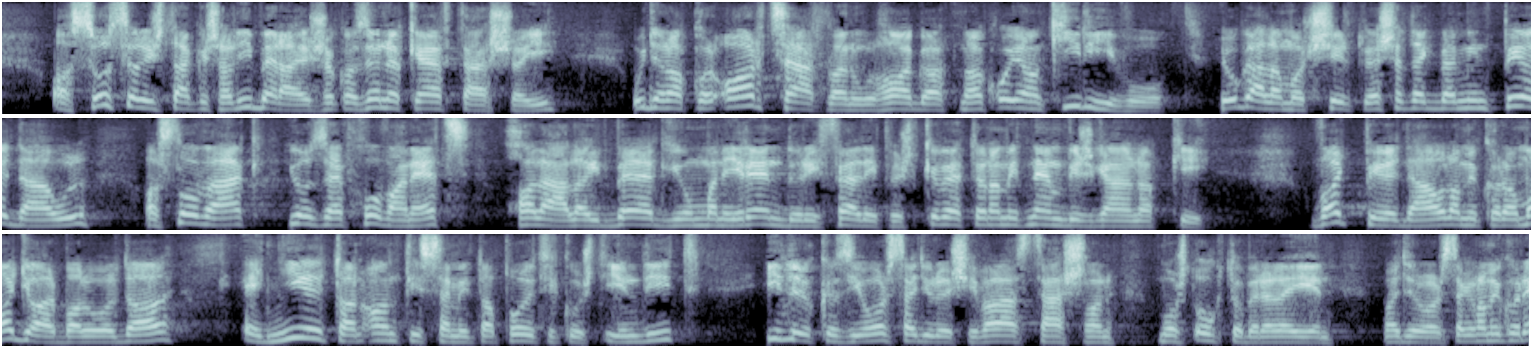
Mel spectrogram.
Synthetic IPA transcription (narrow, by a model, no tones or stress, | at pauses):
ɒso̞t̪sijɒliʃt̪aːkeːʃɒlibɛɾaːliʃo̞kɒzønø̞kɛft̪aːʃɒji | uɟɒnɒkːo̞ɾɒrt̪saːt̪lɒnulɦɒlɡɒt̪nɒko̞jɒŋkiɾiːvoːjo̞ɡaːlːɒmo̞t̪ʃiːrt̪øːɛʃɛt̪ɛɡ̚bɛmːint̪̚peːld̪aːul | ɒslo̞vaːkjozɛfho̞vanɛt̪shɒlaːlɒjid̪bɛlɡijumbɒnɛɟrɛnd̪øːɾifɛlːeːpeːʃt̪̚køvɛt̪øɛnɒmit̪nɛɱviʒɡaːlnɒkːi | vɒɟ̚peːld̪aːulɒmiko̞ɾɒmɒɟɒrbɒlo̞ld̪ɒlɛɟɲilt̪ɒnɒnt̪isɛmit̪ɒpo̞lit̪ikuʃt̪ind̪iːt̪ | id̪øːkøzio̞rsaːɡyleːʃivaːlɒst̪aːʃonmo̞ʃt̪okt̪oːbɛɾɛlɛjeːn | mɒɟɒɾo̞rsaːɡonɒmiko̞ɾ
